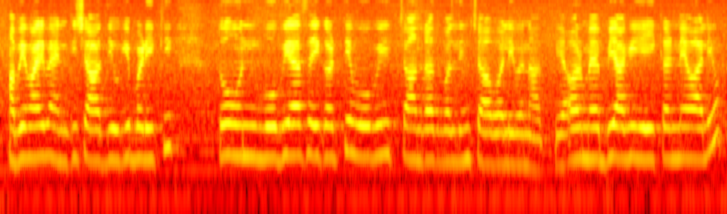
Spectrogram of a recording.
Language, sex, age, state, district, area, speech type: Urdu, female, 18-30, Uttar Pradesh, Gautam Buddha Nagar, rural, spontaneous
